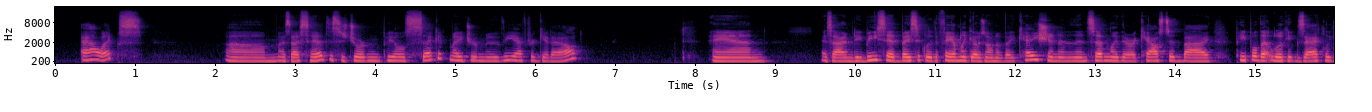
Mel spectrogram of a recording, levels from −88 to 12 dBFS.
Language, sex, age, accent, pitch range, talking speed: English, female, 50-69, American, 215-255 Hz, 135 wpm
